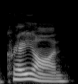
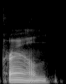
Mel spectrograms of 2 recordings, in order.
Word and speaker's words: crayon: it right oh really crayon there now you said it right crayon well it's definitely not Crown it's definitely not crown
